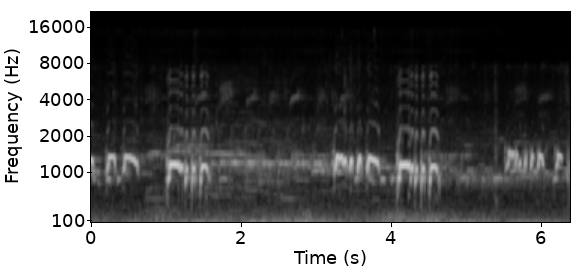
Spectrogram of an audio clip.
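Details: Local zebra dove singing hard, meant to trigger calling in other doves: trilled cooing notes with loud, throaty rolling phrases at roughly one, four and five and a half seconds.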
